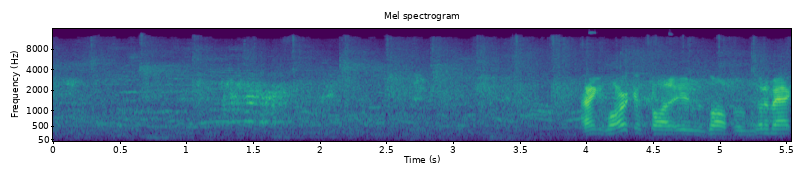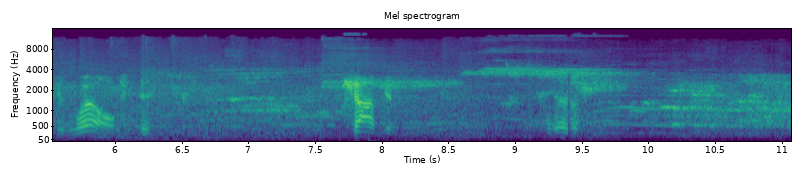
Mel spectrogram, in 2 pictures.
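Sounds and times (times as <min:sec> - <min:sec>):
crowd murmuring in echoing hall: 0:00.0 - 0:11.0.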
